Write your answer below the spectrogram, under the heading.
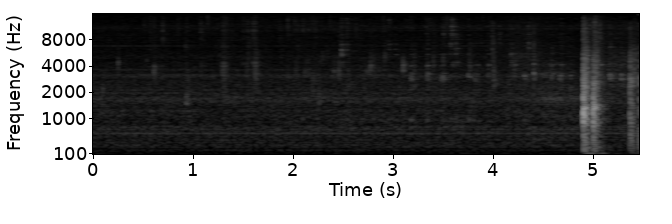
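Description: Hot water dripping faintly through a stainless Vietnamese phin coffee filter into the cup, as small scattered ticks. Near the end come two loud sharp knocks about half a second apart.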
